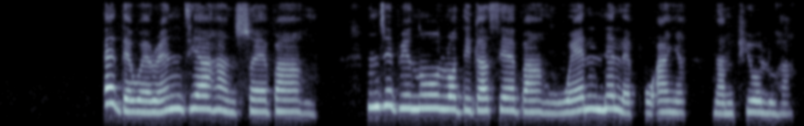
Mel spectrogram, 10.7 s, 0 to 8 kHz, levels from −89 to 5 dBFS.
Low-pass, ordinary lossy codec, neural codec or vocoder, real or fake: 7.2 kHz; none; none; real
